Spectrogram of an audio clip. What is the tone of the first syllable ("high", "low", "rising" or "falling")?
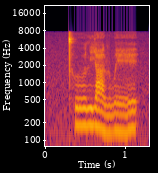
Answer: high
